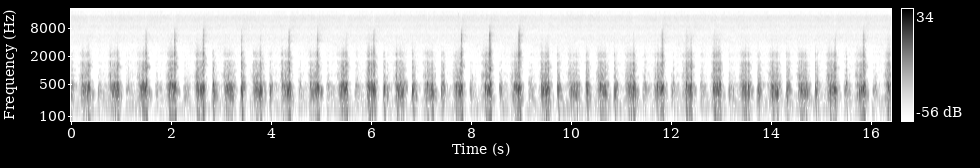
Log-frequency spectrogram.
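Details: Heart sounds recorded at position P with the patient sitting, about 105 a minute: quiet S1 with loud fixed split S2; near the end S1 and S2 grow louder, a murmur appears and the S2 split widens.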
